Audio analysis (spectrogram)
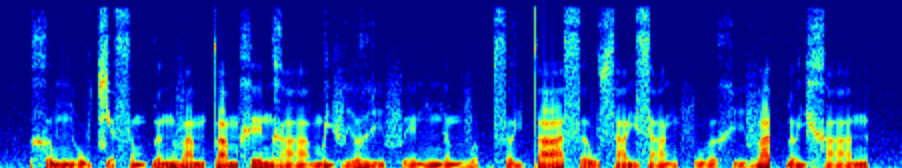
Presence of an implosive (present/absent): present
